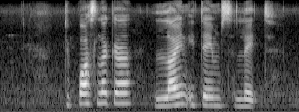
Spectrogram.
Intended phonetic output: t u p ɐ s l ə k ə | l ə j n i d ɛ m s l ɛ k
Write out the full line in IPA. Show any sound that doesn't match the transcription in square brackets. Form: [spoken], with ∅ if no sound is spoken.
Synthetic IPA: t u p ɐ s l ə k ə | l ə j n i [t] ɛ m s l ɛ [t]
